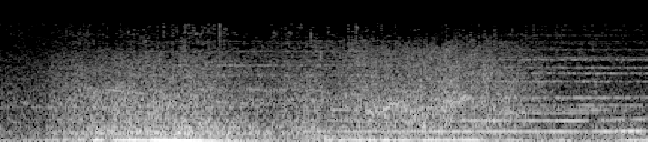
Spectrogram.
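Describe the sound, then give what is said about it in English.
A car drives along, giving a steady low engine rumble and road noise that swells in the first second and a half, then evens out into a continuous drone. “Mark drives his car over to a riverside near a bridge where Louis parked with his men.”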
